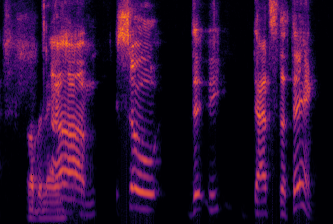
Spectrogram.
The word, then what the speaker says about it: Charbonnet: How are you on Walker and what Chardonnay or I think it's how do you pronounce Charbonnet, it? yeah. Charbonnet, So that's the thing right?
